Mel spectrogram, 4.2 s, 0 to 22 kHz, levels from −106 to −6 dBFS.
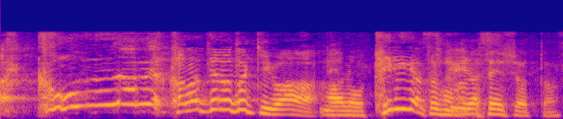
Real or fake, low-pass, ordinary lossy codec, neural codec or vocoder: fake; 7.2 kHz; none; codec, 16 kHz, 8 kbps, FreqCodec, smaller model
